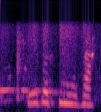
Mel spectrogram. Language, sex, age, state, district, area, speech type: Odia, female, 45-60, Odisha, Sundergarh, rural, conversation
